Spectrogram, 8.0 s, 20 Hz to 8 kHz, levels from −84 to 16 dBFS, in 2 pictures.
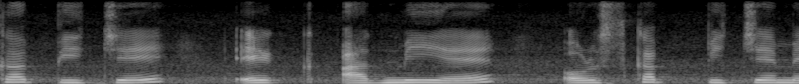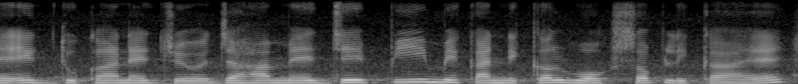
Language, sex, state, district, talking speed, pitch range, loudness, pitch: Hindi, female, Arunachal Pradesh, Lower Dibang Valley, 150 wpm, 195-220 Hz, -20 LUFS, 205 Hz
